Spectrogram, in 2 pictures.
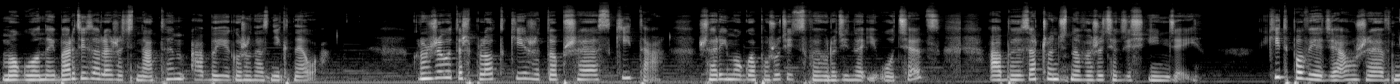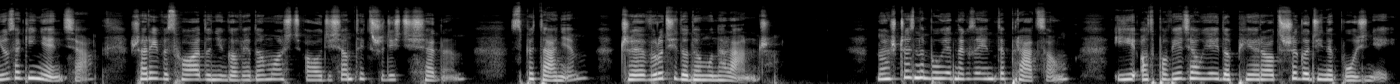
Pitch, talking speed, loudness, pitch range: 220 Hz, 135 wpm, -17 LUFS, 200-250 Hz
